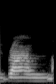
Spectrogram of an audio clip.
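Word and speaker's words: ram: The seed syllable is rum.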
